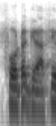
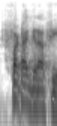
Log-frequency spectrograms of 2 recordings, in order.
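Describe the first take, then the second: First: फोटोग्राफी said as "FO-to-gra-fee"; everyday Urdu-style फोटोग्राफी, "foto"; common mispronunciation. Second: फोटोग्राफी said as "fuh-TA-gra-fee"; English-style फोटोग्राफी, "fata-grafi"; correct English pronunciation. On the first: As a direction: say फोटोग्राफी with two full o sounds. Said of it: "हम लोग आमतौर पर". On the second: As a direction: say फोटोग्राफी with no full o sounds. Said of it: "सही English pronunciation". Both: Shown as a demonstration.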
